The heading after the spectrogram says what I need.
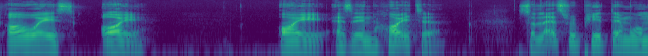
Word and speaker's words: heute: And last but not least, we have Oi, a combination of the German E and the German U, so E and U in English. E plus U ergibt Oi, as in heute, for example, today, heute, or Leute, guys, Leute.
